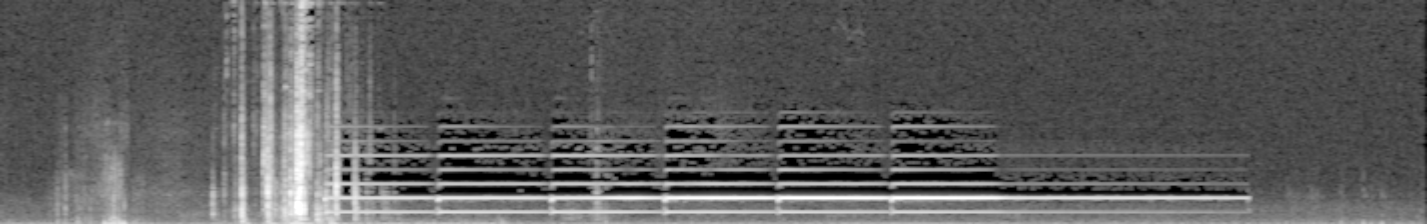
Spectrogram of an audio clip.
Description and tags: the beeps a car makes when you do not have a seatbelt
beeps, car, warning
